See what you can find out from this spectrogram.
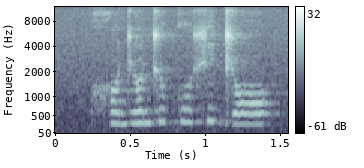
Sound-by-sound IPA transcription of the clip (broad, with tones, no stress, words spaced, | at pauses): hɔ̃˨d͡ʒɔ̃˨˦ d͡ʒu˦˨ku˧ʃi˦ d͡ʒɔ˧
